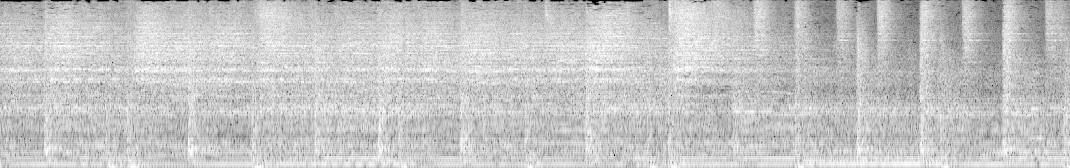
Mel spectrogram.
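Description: Live metal played on distorted electric guitar and drum kit: the guitar holds long, low sustained notes over slow, heavy drum hits. In the last few seconds the cymbal strikes come quick and regular.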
